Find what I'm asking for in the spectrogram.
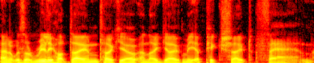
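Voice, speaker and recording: A man with an Australian accent speaks in a very deep, low pitch with monotone, flat intonation on a very clean recording with a silent background. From Tasmania, Australia. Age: 60s. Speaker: music journalist and author. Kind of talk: interview, quickfire questions. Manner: hesitant, many fillers.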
